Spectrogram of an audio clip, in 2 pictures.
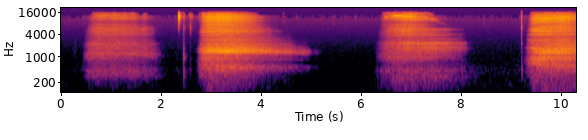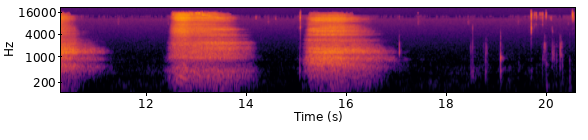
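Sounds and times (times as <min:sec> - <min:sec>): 
slow deep breaths in and out: 0:00.4 - 0:02.1, 0:02.7 - 0:05.1, 0:06.3 - 0:08.2, 0:09.3 - 0:11.3, 0:12.4 - 0:14.3, 0:15.1 - 0:17.2.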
